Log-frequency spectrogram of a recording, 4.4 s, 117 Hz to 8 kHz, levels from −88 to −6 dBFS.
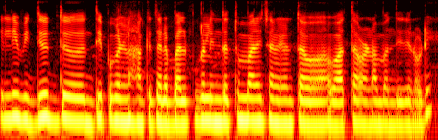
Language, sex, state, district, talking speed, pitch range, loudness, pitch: Kannada, female, Karnataka, Mysore, 150 wpm, 190-210 Hz, -23 LUFS, 200 Hz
